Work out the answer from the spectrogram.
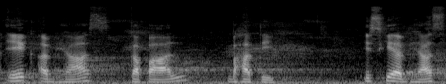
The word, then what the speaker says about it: कपाल भाती: अक्सर लोग उच्चारण करते हैं कपाल भारती, परंतु मूल या असल शब्द है कपाल भाती।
